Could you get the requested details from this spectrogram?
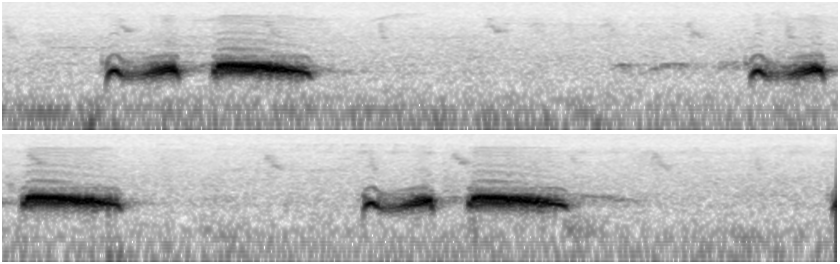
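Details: Spotted dove cooing in three evenly spaced phrases, every one built from two short curling notes leading into a sustained low coo.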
